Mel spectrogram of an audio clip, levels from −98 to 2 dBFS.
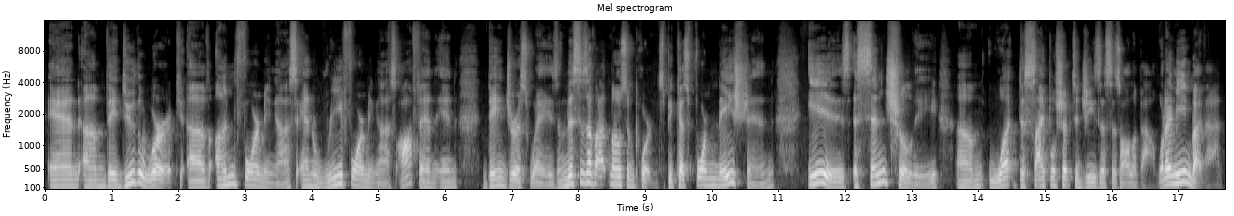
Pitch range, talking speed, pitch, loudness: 125-170 Hz, 130 wpm, 135 Hz, -21 LUFS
